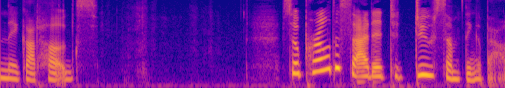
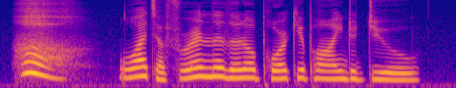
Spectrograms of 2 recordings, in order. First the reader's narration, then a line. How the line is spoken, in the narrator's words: she sighed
